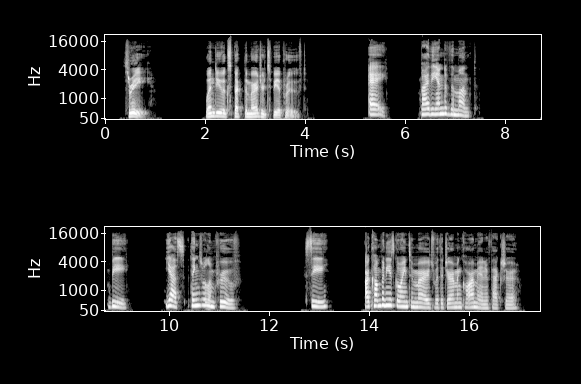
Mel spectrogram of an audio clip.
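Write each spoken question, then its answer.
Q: When do you expect the merger to be approved?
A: A: By the end of the month.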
